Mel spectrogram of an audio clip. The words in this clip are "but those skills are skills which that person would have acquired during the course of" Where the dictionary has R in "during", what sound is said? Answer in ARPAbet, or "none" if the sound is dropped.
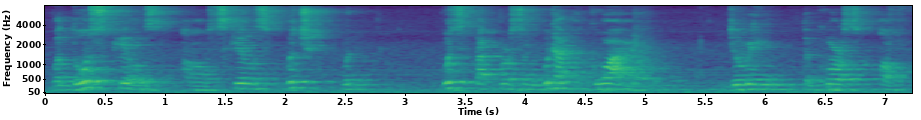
R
